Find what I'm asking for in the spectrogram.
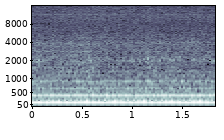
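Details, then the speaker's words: Low-compression turbo engine, cold start after removing a suspect dirty throttle body causing high idle: smooth, even hum at 1300–1400 rpm, no hunting, near target; healthy cold fast idle expected to settle to 650–700 when warm. "okay so that's not super high that's uh 14 13. i think that's pretty close to target i could probably open the tune file and see"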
